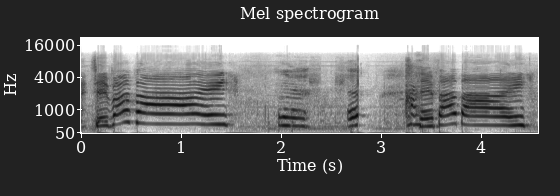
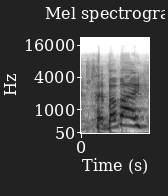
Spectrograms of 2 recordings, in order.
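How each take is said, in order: First: Sing-song prompt. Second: Said in the usual way. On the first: Shown as a demonstration.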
